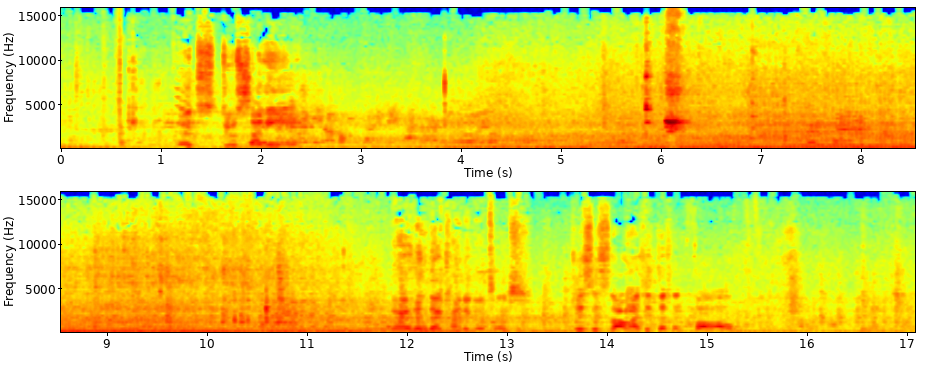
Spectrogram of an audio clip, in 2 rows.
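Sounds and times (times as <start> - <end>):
vehicle engine running: 0.0 - 17.0.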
